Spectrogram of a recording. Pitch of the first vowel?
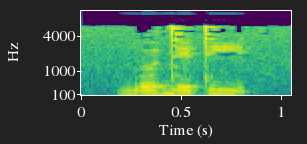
rising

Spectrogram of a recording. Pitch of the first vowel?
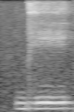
high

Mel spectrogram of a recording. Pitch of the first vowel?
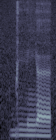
low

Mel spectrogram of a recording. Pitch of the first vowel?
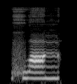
high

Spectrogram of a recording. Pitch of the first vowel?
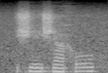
low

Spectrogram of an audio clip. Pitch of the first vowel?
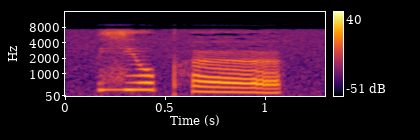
high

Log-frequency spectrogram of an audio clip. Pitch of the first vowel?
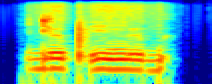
low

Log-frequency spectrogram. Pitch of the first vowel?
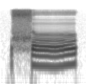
low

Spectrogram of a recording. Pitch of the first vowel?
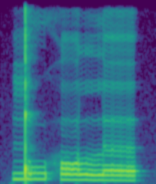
high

